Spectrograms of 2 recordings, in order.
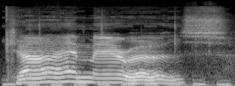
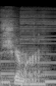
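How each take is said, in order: First: The word begins with a hard k sound. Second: The word begins with an sh sound. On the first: "It still feels so unnatural to say that" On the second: "I was basically mispronouncing"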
